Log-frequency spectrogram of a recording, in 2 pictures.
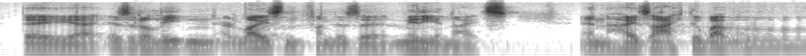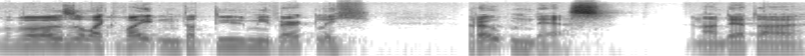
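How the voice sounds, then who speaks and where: A man with a Plautdietsch accent preaching a sermon, halting and mixing in English words. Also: mid-range voice, fairly bright tone. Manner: halting, restarts often, mixes English words in.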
